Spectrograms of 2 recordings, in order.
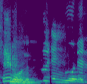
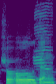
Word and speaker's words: shouldn't: Shouldn't. L-nya hilangkan ya. Shouldn't. L-nya hilangkan. Shouldn't.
